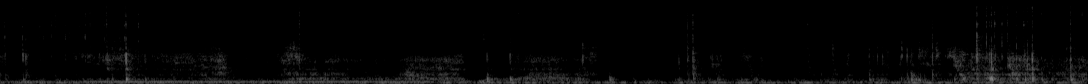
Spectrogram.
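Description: A hardcover novel with a paper dust jacket lies on a carpet while long nails tap across its cover, then fingers grip the book and tap along its side edges. The result is a quiet, irregular run of short, dry clicks and soft scratchy paper rustles over a low background hum that fades out about halfway through.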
